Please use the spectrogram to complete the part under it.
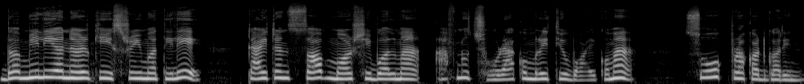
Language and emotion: Nepali, sad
